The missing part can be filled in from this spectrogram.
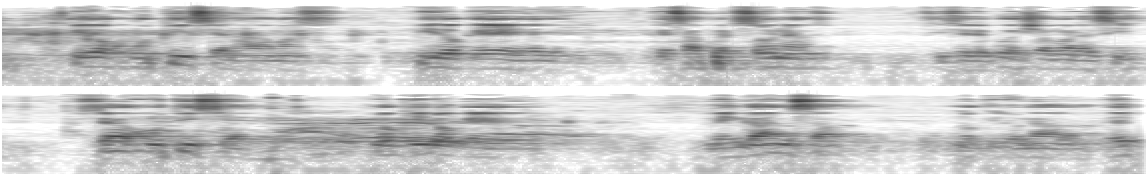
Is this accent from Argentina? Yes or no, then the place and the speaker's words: yes; Florencio Varela, Buenos Aires Province, Argentina; Y yo soy de Varela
